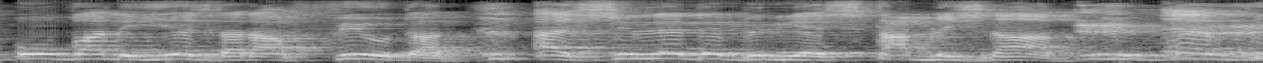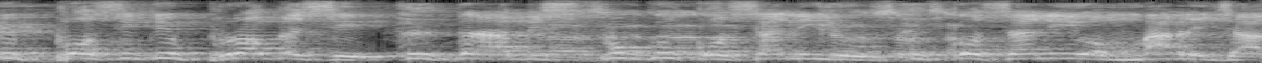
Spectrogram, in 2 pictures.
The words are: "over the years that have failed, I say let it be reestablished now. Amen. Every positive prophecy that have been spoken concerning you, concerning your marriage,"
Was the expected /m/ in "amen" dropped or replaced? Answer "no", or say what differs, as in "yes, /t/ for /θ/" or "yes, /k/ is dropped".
yes, /m/ is dropped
